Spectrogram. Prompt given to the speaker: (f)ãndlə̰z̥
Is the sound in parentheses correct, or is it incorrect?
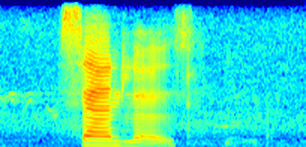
incorrect: s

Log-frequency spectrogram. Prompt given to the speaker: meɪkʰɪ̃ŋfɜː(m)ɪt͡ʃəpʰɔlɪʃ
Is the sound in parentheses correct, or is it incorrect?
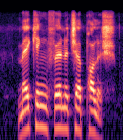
incorrect: n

